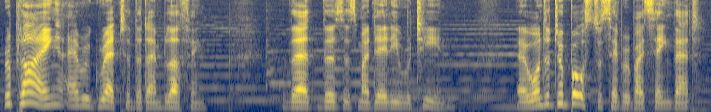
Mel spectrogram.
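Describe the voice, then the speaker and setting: A man's voice: on the high side, lively intonation, normal speed, faint music behind. A man narrating a visual novel in the first person, reading from the script.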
